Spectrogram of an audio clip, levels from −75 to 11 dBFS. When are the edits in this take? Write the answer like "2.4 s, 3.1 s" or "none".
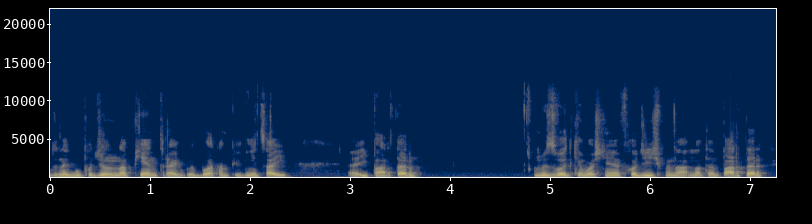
none

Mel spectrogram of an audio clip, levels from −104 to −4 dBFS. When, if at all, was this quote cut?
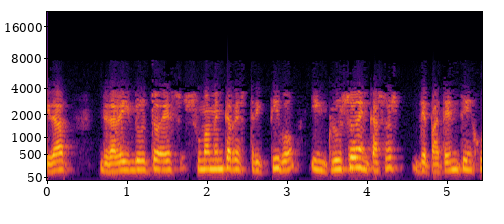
3.2 s

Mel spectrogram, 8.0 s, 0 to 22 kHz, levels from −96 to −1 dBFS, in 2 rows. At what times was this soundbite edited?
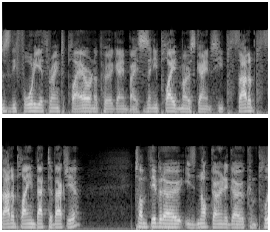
3.8 s, 4.9 s

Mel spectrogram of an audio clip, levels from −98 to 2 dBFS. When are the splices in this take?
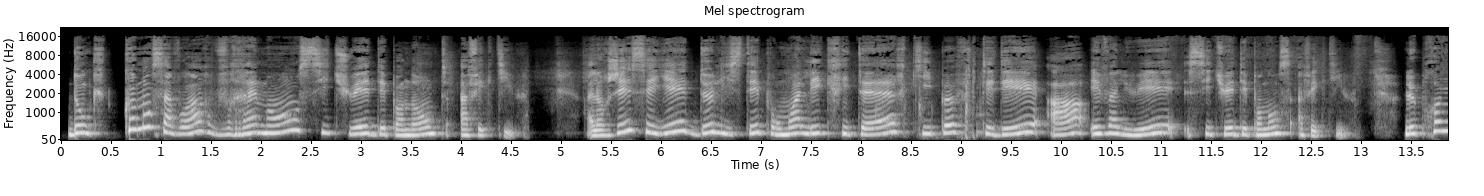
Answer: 9.1 s

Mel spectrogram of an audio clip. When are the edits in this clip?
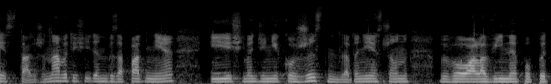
1.1 s, 2.4 s, 3.5 s, 3.8 s

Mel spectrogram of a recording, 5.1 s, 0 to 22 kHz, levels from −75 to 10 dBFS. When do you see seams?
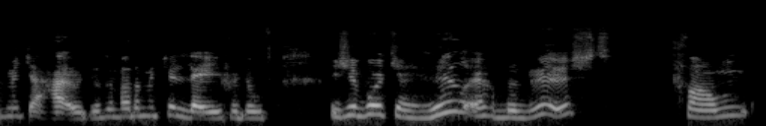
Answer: none

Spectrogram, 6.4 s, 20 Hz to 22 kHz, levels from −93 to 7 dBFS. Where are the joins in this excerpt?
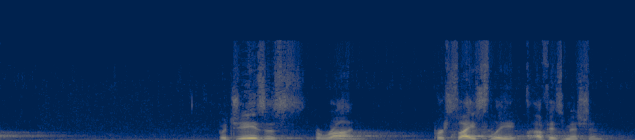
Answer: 3.1 s, 5.3 s

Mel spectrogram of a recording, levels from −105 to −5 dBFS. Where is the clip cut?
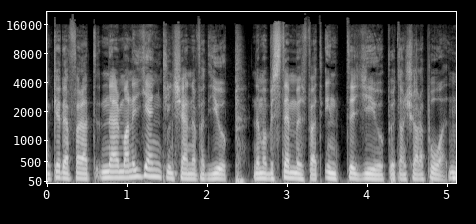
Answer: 2.5 s

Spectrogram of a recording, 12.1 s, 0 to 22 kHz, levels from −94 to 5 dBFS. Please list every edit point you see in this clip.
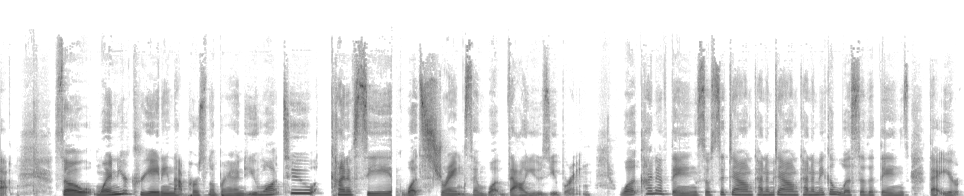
4.0 s, 9.7 s

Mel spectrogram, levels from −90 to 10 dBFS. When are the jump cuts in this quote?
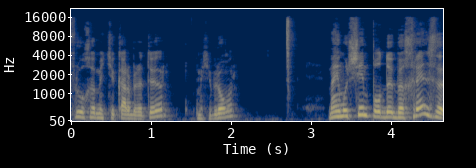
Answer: none

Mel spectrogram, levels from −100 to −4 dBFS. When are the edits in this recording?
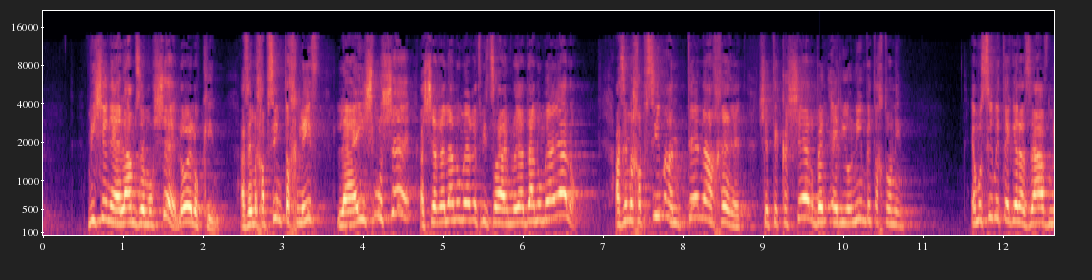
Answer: none

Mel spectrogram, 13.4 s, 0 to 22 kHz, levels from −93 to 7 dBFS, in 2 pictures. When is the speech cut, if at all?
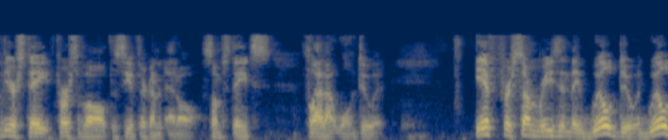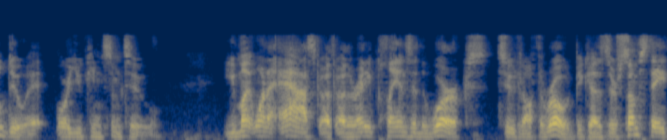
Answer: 1.6 s, 3.0 s, 6.4 s, 7.7 s, 10.0 s, 11.8 s

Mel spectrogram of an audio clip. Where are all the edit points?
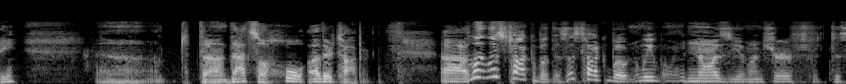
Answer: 1.9 s, 4.7 s, 6.8 s

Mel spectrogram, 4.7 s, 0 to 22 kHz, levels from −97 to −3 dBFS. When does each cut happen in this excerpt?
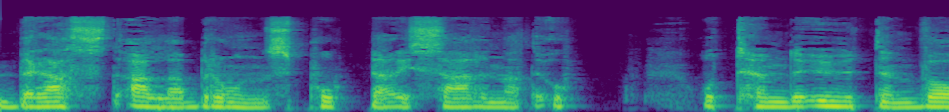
none

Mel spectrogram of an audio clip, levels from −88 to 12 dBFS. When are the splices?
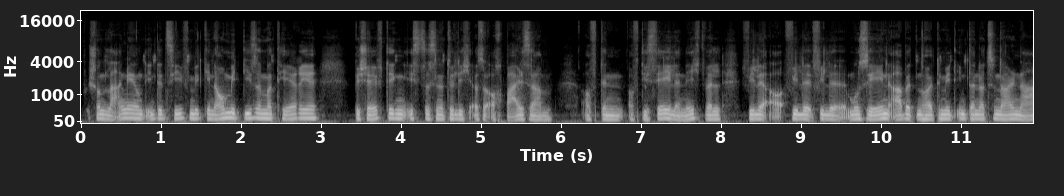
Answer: none

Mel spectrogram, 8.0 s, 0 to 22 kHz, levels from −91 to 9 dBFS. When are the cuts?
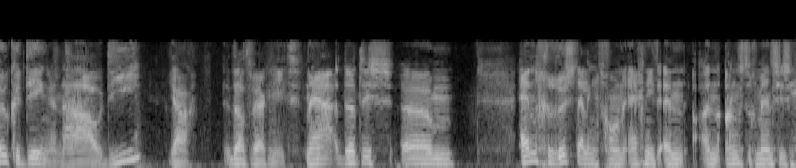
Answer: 2.2 s, 2.7 s, 3.4 s, 6.0 s, 6.9 s

